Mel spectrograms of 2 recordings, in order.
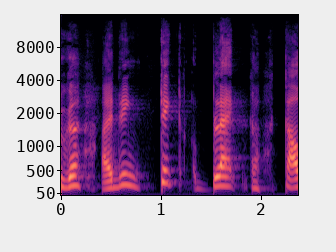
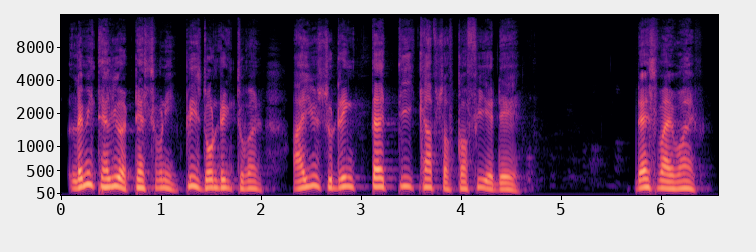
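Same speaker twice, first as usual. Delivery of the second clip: normal talking voice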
